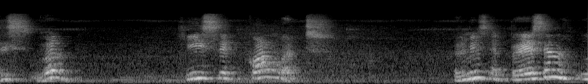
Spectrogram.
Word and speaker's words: convert: one he is a convert that means a person who is converted so announce if the stress is given to the first part usually in this case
